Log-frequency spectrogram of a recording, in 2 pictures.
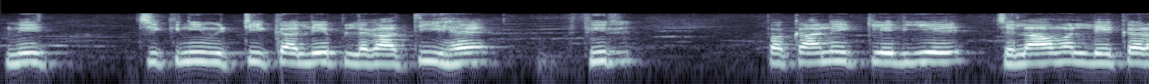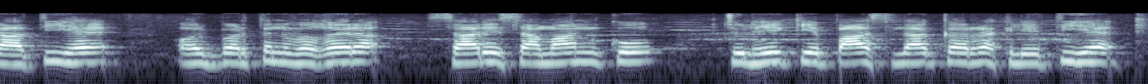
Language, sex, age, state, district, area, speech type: Urdu, male, 18-30, Bihar, Purnia, rural, spontaneous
